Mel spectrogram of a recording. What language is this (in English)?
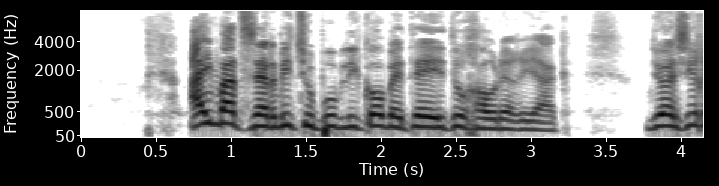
Basque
